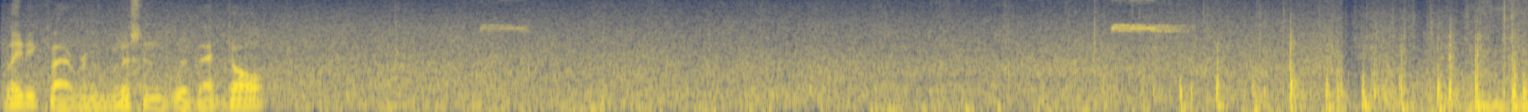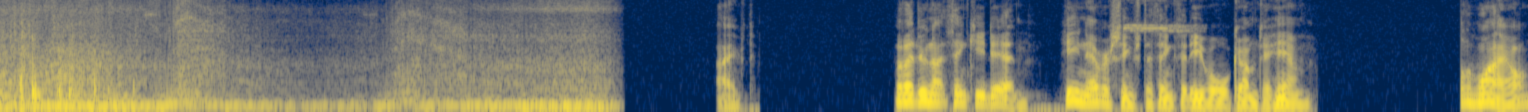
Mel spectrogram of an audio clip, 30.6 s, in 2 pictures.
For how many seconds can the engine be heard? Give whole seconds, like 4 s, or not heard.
7 s.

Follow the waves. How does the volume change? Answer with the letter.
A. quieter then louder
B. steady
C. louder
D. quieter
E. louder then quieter
B.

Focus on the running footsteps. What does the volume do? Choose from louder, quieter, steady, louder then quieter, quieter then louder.
louder.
